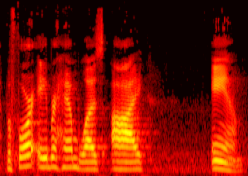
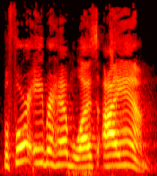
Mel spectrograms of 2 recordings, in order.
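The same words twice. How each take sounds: First: Measured quote of Jesus, normal level; calm reading of the verse; quoted plainly. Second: "Before Abraham was, I am" proclaimed higher and louder, every word weighted; emphatic loud quote. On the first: Pastor quoting Jesus to the congregation, steady and plain. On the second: Pastor booming Jesus' words at the congregation, loud and emphatic. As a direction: ring it out as a bold declaration. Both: Shown as a demonstration. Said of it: "There's nothing after that".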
